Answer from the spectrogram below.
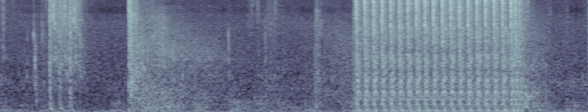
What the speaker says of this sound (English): I hear some shooting over here.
